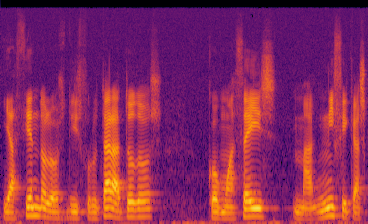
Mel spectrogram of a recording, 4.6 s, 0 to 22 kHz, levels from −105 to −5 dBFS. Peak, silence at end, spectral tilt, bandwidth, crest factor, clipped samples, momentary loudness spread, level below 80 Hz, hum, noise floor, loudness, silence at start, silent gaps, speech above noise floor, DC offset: -4 dBFS; 0 s; -4.5 dB/octave; 19.5 kHz; 22 dB; under 0.1%; 12 LU; -60 dBFS; none; -50 dBFS; -25 LUFS; 0.05 s; none; 26 dB; under 0.1%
